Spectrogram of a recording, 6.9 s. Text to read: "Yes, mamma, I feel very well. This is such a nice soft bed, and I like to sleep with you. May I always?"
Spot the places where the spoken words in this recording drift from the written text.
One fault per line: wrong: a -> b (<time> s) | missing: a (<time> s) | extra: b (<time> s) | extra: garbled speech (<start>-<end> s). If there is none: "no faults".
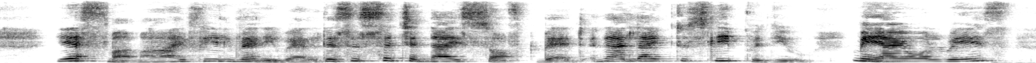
no faults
